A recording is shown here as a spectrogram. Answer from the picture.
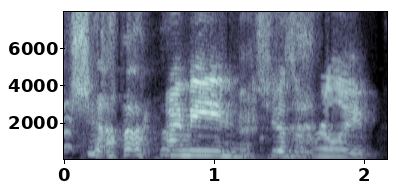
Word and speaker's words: Xuxa: Hey, anyway, Dan is here with us today to talk about Shoo-sha. Soo-sha. Shoo-sha. Shoo-sha. Soo-sha. No, Shoo-sha. Every article said it was pronounced Soo-sha. No, did you watch the show? She says Shoo-sha.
